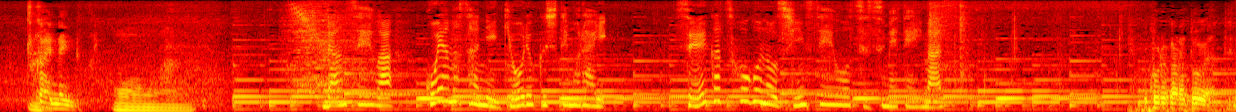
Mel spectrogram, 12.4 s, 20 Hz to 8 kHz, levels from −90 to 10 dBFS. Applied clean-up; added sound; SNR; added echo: none; none; none; none.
